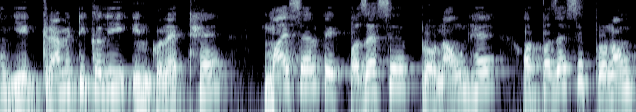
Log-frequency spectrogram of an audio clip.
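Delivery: slow, careful teacher voice; deliberate slow explanation. Shown as a demonstration. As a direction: spell out the rule slowly. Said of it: "teacher explaining slowly". (धीमे, समझाते हुए)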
